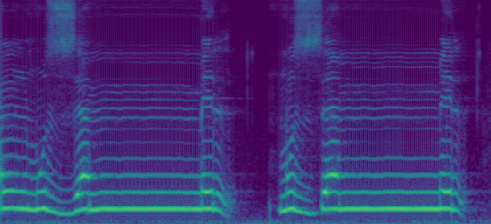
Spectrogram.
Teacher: الميم عليها شدة فنقف مقدار حركتين · Term: حرف غنة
